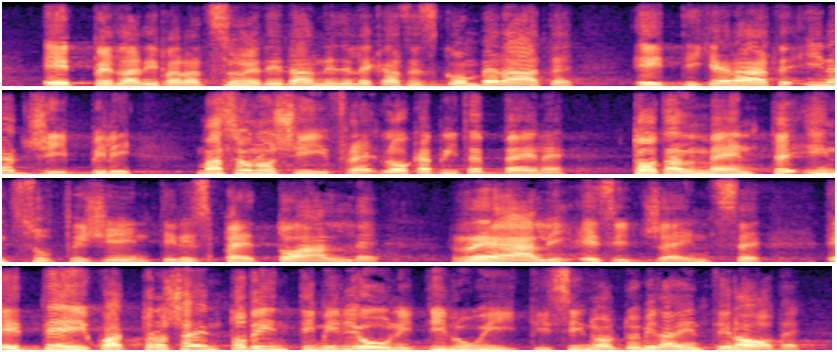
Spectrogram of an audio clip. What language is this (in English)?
Italian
